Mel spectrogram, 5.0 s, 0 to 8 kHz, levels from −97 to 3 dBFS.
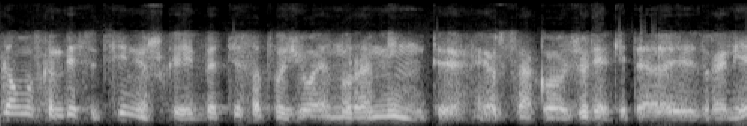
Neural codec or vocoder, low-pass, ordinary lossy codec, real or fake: vocoder, 44.1 kHz, 128 mel bands, Pupu-Vocoder; 7.2 kHz; AAC, 32 kbps; fake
